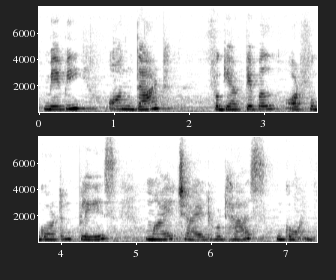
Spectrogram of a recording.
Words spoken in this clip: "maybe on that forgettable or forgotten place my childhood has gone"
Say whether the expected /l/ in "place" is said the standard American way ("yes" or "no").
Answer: yes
